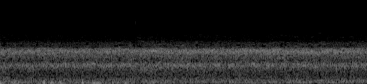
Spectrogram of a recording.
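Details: Massed calling from a sky-filling flock of Snow Geese and Greater White-fronted Geese, possibly including Ross's Geese, southern Indiana, chilly January 2023 afternoon; steady, dense overlapping honks form a continuous roar.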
